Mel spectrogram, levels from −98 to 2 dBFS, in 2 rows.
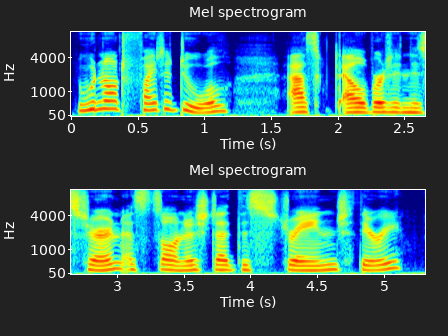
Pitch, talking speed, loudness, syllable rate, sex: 210 Hz, 180 wpm, -19 LUFS, 5.0 syllables/s, female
